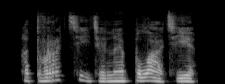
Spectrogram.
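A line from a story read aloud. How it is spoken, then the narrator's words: Muttered under breath. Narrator (Russian): пробормотала себе под нос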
